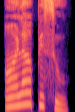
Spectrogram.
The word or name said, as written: ಆಲಾಪಿಸು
